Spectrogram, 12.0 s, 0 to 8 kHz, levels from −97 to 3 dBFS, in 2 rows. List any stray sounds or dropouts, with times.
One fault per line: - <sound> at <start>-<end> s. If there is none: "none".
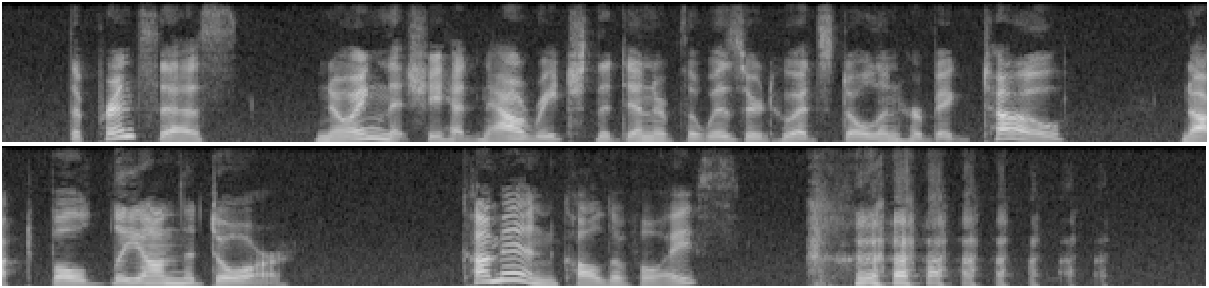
- laugh at 10.0-11.6 s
